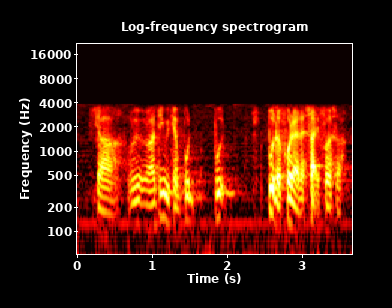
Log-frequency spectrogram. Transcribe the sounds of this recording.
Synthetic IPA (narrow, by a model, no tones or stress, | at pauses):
jaiajt̪ĩŋkwikʰɛ̃nput̚ | put̚ | put̚dəfotɛt̚dəsaɪtfəsa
